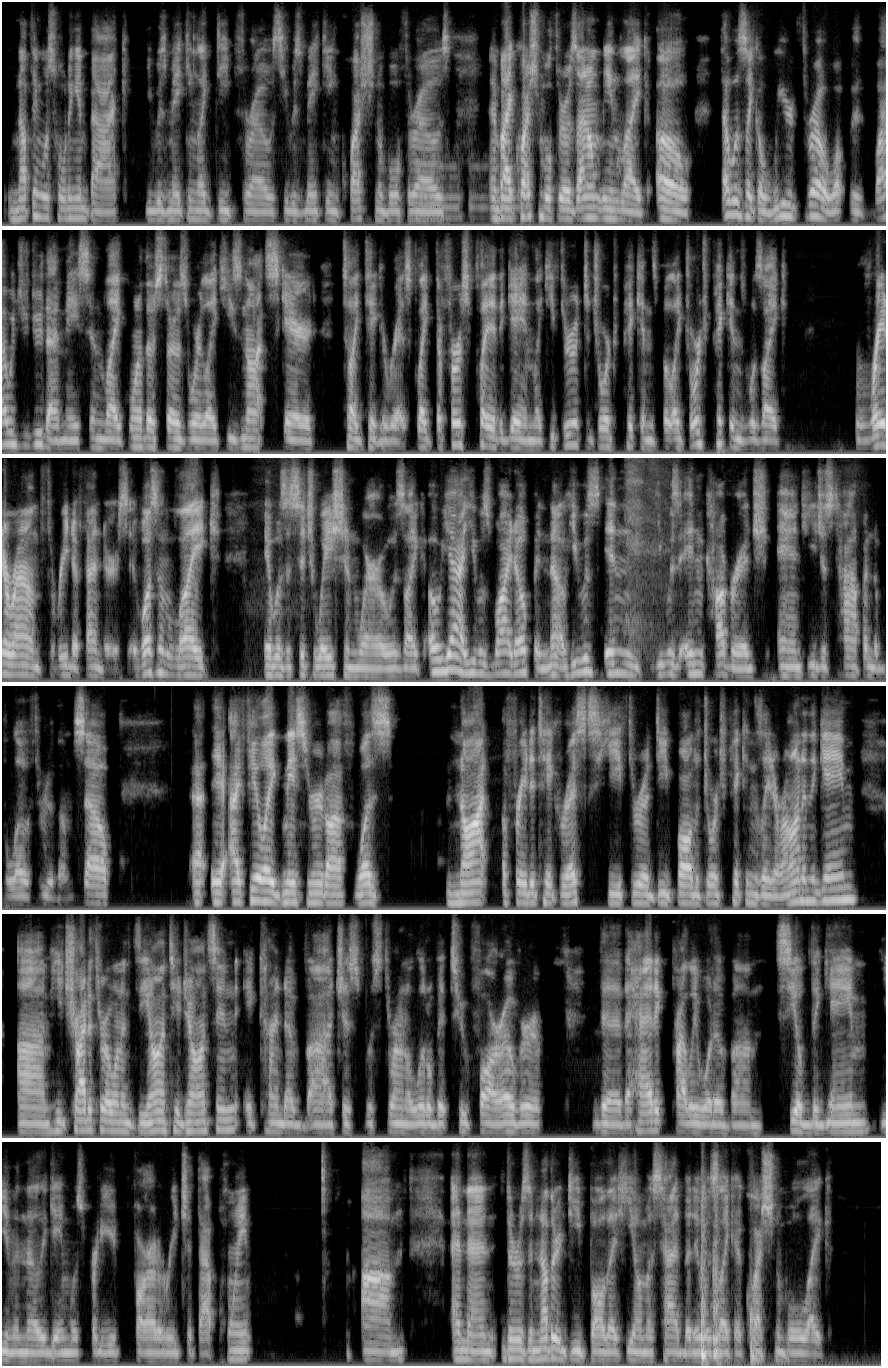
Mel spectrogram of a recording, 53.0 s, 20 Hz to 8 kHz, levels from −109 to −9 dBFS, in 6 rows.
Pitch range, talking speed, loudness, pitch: 110-140 Hz, 225 wpm, -34 LUFS, 120 Hz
